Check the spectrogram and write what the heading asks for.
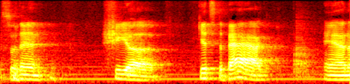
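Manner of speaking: ordinary talk, nothing marked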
